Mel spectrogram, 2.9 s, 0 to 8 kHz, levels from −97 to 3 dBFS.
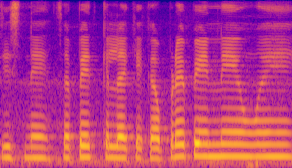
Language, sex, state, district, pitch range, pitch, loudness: Hindi, female, Bihar, Purnia, 190-215 Hz, 200 Hz, -16 LUFS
